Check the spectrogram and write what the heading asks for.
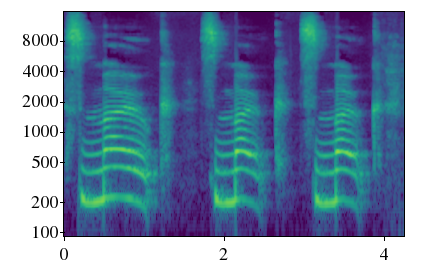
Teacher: Na britânica, você fala, em vez de um O, você fala um schwa.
